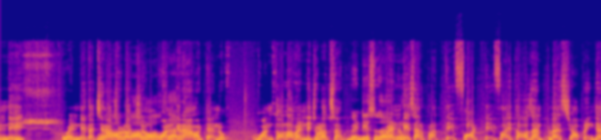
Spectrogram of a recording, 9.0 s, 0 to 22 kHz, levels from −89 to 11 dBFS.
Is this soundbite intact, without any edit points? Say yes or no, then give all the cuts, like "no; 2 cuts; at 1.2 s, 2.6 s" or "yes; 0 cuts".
yes; 0 cuts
